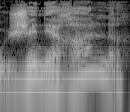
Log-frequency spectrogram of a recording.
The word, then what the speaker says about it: général: Okay, but then phonetically it's quite interesting, because you don't make any difference. You will get so général at the masculine form, and it will be exactly the same thing at the feminine form, général.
